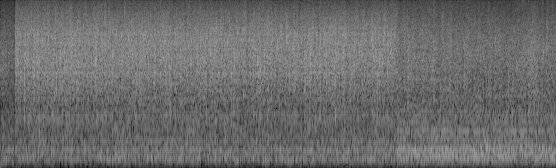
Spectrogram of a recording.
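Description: Turkey burgers sizzling in melted bacon grease in a large cast iron skillet, a steady crackling hiss that comes in loud just after the start and drops to a quieter level about six seconds in.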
